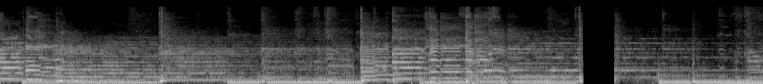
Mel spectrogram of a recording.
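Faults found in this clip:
Repeated stalls (stutter), 4.11–5.09 s: six brief hitches, longest about 70 ms, roughly 180 ms stretched in total. Jitter buffer underrun from late packets, with concealment extending prior sound. Spectrogram shows smeared, repeated frames; the waveform has no true dropouts.

Playback stall, 5.83–6.15 s: output drops to silence for about 320 ms mid-flow, then resumes. Likely player starvation or a blocked audio thread. The waveform shows a flat silent gap and the spectrogram a clean vertical blank band.

Time-compressed catch-up, 6.15–7.41 s: audio runs hurried at about 1.25x with pitch unchanged. The player is draining its backlog by splicing out short segments. The spectrogram shows compressed events and small crossfade seams at normal harmonic spacing.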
